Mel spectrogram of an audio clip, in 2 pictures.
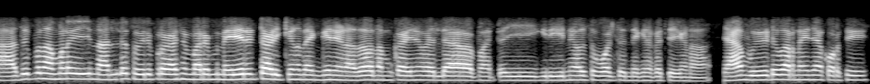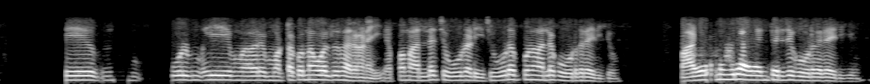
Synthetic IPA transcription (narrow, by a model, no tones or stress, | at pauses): ɐðipːonɐmːɐɭiːnɐlːɐsuɾjip̬rɐɣaːɕɐmːaːrijipːone̞ːɾiʈːɨɐɽikʲːuɳːɐðe̞ŋɡɐnjaːɳɨɐðonɐmukːɐðinuelːamɐtːeiːɡɾiːnɐwsɨpoːlɐt̪end̪e̞ŋɡilokːet͡ɕe̞jːɐɳɐɲaːnʋiːʈːɨpɐrɐɲːɐjiɲaːnkurɐt͡ɕːɨ | i | uɭiːɐɾemoʈːɐkːonːɐpo̞ːlɐt̪̬ːest̪ʰɐlɐmɐɳaːjiɐpːoːnɐlːɐt͡ɕuːɽɐɽikːt͡ɕuːɽepːoɭnɐlːɐkuːɽuðɐlaːjiɾikʲːum | mɐɻɐɐɳːeŋɡilumɐðɐmsɐɾit͡ɕːɨkuːɽuðɐlaːjiɾikʲːum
